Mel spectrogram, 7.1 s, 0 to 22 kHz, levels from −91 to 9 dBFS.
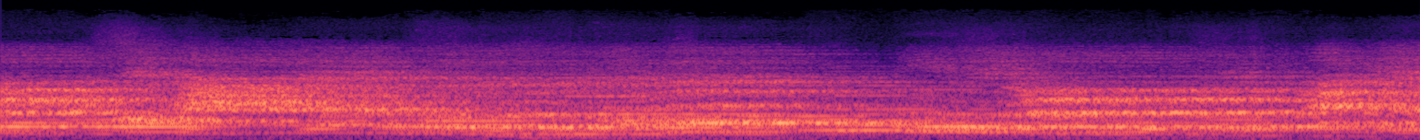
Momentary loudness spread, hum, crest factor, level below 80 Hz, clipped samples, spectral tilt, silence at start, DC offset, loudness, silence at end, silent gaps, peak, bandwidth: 4 LU; none; 14 dB; -50 dBFS; under 0.1%; -6 dB/octave; 0 s; under 0.1%; -15 LUFS; 0 s; none; -2 dBFS; 10.5 kHz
